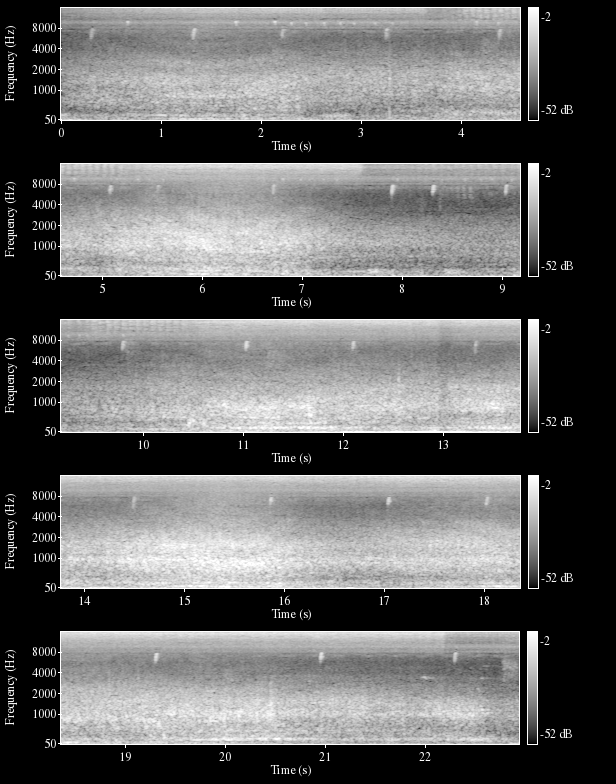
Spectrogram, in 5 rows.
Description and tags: Nothing more than holding the mic in my hand and pointing it up as I stand under the bridge. ground to floor was about 30 feet at my location. There was very little wind and this was recorded around dusk, dusk 15 while the air temp was in the high 80s. Humidity was between 25-30% at the time of the recording. 21 second clip
Recording chain: AT822 -->Sony hi Mini Disc Recorder.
